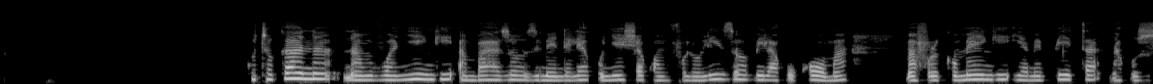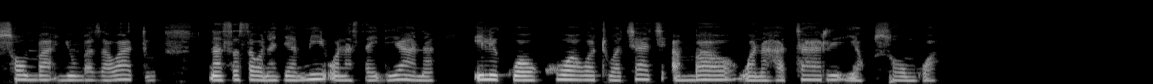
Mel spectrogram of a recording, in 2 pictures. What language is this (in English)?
Swahili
